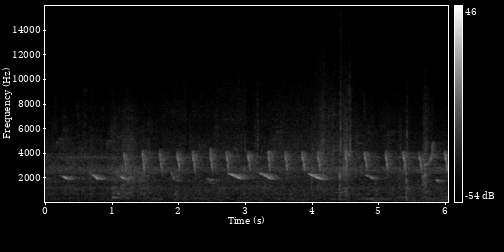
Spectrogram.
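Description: A songbird calling in a rapid run of short, sharp chirps, about four or five a second, with short down-slurred whistled notes mixed in every half second or so.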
